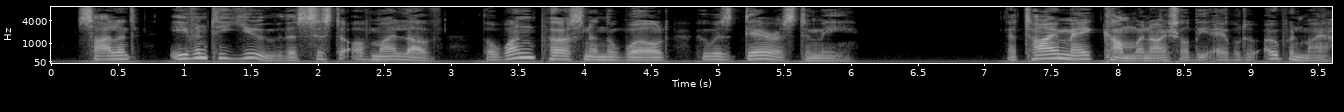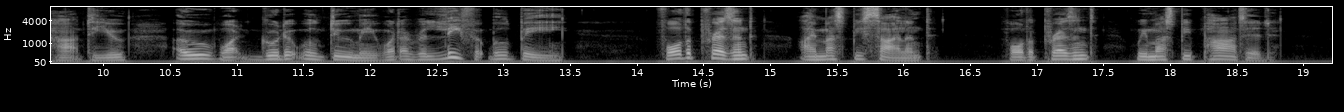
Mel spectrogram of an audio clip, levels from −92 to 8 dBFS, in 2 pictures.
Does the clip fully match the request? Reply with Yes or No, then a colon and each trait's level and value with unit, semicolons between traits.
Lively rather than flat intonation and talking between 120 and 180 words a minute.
No: wide, 5.7 semitones; average, 195 wpm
